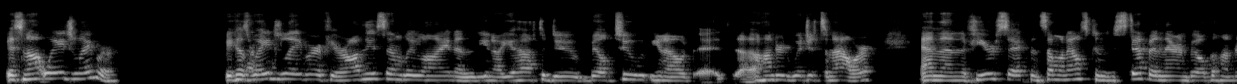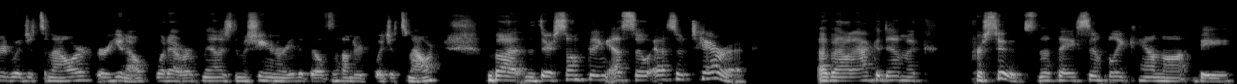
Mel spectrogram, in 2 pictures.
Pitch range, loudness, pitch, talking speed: 175-220 Hz, -26 LUFS, 190 Hz, 180 wpm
